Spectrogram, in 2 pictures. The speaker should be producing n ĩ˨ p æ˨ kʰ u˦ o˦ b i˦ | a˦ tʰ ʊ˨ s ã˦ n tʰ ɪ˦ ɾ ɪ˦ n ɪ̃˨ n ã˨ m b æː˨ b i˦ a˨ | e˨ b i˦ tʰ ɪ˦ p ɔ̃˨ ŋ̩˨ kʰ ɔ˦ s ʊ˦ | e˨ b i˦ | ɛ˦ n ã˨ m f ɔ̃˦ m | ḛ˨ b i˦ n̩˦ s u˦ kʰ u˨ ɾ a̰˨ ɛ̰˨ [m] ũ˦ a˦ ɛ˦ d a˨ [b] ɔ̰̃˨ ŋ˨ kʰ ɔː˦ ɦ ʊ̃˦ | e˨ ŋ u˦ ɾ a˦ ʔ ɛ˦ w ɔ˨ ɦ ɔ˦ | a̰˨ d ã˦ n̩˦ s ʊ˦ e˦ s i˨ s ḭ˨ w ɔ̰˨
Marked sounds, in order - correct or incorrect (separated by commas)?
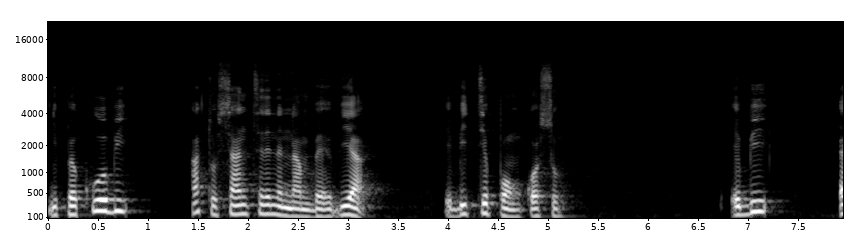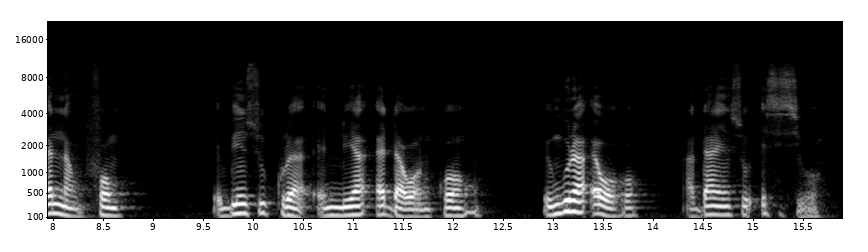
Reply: incorrect, incorrect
